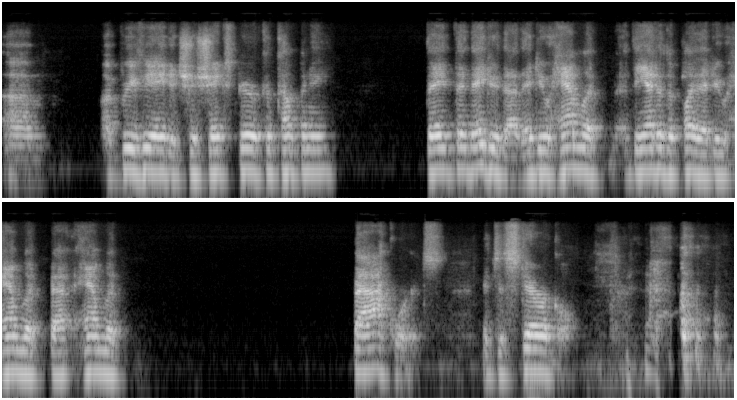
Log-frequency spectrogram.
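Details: Adult man who stutters, a retired teacher and longtime stuttering support-group leader, speaking at a forum about his own stuttering; stuttering.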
